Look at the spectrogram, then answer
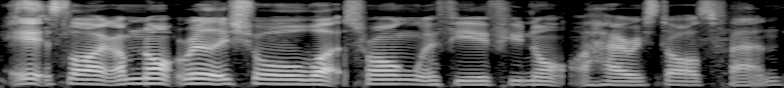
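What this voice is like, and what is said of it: Put-on Australian or British accent. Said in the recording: “a Jermaine Australian accent or a Harry Styles accent”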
